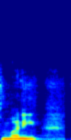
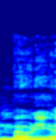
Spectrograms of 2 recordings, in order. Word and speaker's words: Monie: Um, so my last name is actually pronounced money, just like cash or anything Hell like yeah.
